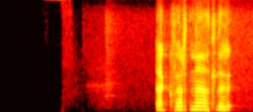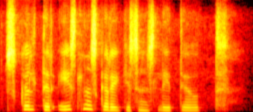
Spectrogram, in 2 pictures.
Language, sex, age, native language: Icelandic, female, 50-59, Icelandic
